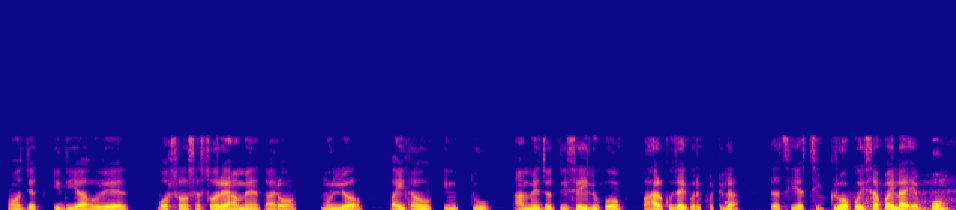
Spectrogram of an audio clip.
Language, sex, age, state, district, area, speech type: Odia, male, 18-30, Odisha, Mayurbhanj, rural, spontaneous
